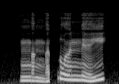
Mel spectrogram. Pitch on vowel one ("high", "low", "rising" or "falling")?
low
